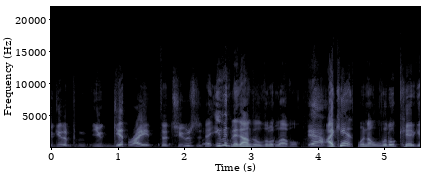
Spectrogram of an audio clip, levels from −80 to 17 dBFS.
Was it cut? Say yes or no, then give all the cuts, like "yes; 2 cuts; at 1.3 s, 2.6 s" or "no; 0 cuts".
yes; 6 cuts; at 1.1 s, 1.5 s, 2.3 s, 2.7 s, 3.4 s, 4.5 s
